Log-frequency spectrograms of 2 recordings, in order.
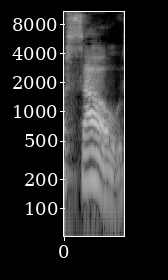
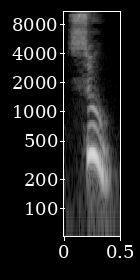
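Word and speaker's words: sou: will cost an extra sow so be careful to count the change but sow is actually sooo it's a French word French word so it should have been pronounced su and it's pretty much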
